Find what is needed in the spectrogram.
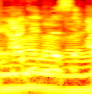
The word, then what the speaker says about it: Malerei: Malerei. – All right, there we go. Sorry, Malerei.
